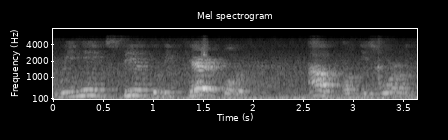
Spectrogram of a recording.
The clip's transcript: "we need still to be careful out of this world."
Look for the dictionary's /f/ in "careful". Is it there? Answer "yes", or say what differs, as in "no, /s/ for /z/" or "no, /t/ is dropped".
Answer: yes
